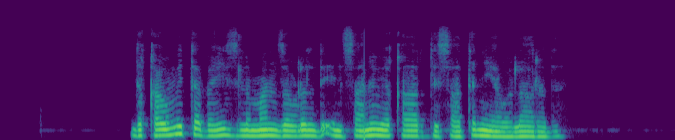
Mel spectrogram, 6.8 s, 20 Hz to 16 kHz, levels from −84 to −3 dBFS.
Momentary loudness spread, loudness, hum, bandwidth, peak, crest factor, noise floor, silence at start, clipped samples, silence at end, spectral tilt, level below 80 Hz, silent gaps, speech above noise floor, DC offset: 7 LU; -24 LUFS; none; 7 kHz; -10 dBFS; 14 dB; -81 dBFS; 1.3 s; under 0.1%; 1.15 s; -9.5 dB/octave; -58 dBFS; none; 57 dB; under 0.1%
